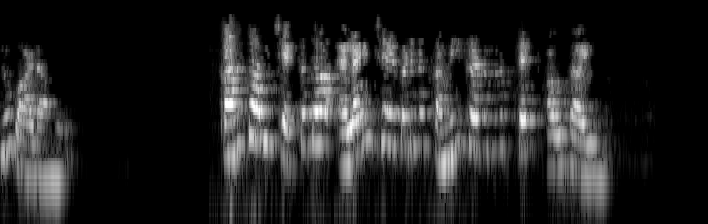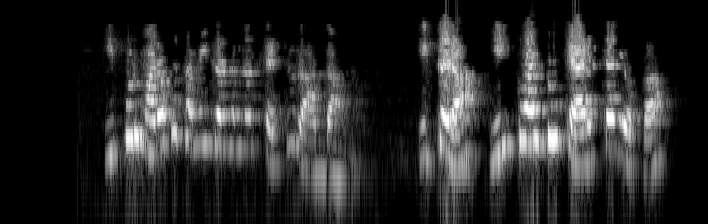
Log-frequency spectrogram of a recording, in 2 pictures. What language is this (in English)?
Telugu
